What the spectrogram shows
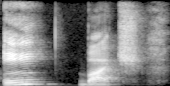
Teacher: Agora aqui, pessoal, a gente diz que esse m, ó, ou esse N só existem para nasalizar a vogal anterior. Então, quando você vai falar, por exemplo, em bate, ó, você não fala e m bate, você fala em bate. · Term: dígrafo vocálico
